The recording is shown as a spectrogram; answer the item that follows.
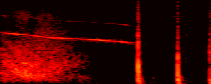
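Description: Cartoon sound effect of a golf ball flying through the air: a whoosh with a thin whistle that falls gently in pitch, cut off by a sharp tap about one and a half seconds in as the ball lands, and a second tap just before the end.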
